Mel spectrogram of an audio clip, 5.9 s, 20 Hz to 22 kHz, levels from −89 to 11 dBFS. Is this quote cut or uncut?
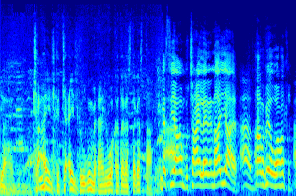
cut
